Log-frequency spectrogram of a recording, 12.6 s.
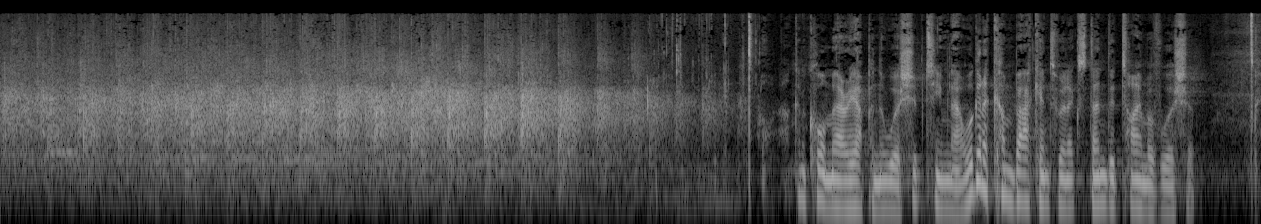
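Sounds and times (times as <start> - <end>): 
audience applause: 0.0 - 7.5
speech: 8.0 - 12.1.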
